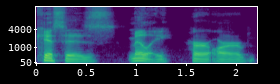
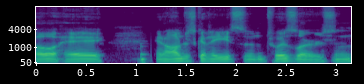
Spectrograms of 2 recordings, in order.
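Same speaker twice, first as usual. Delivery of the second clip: imitated slow-talking speech, much quieter; 5 dB quieter than usual. Speaker describes the guy playing the game, imitating a slow-talking guy. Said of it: "he's always this this slow".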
